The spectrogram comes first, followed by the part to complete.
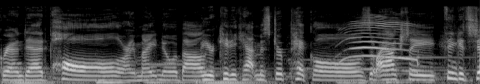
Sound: meow

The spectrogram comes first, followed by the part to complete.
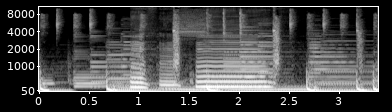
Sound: humming

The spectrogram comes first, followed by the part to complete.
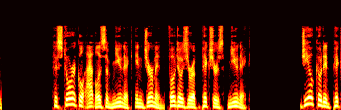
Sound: in German

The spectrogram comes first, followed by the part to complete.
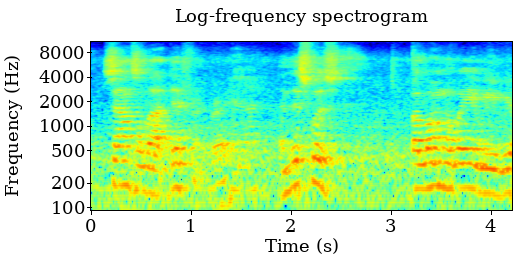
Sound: students assent

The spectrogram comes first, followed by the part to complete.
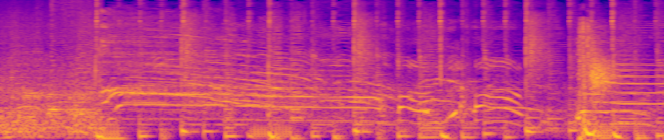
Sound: people clamoring

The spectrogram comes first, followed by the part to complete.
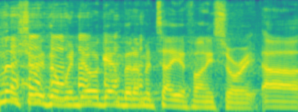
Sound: laughter

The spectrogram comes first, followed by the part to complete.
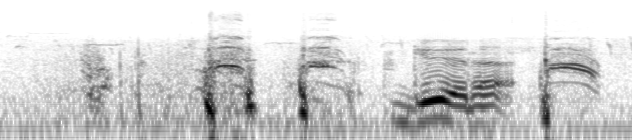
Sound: coughing

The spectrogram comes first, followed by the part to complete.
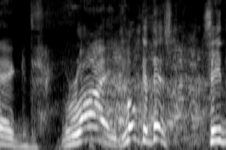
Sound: audience laughs

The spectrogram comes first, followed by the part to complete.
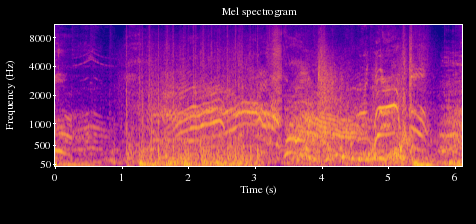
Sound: grunting; grunting; screaming

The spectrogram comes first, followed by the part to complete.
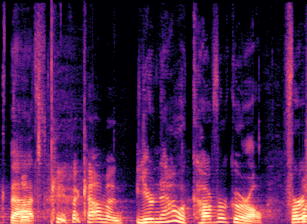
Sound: laughs

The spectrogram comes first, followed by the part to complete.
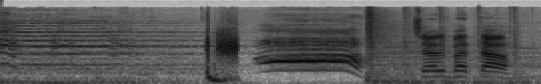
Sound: yelping

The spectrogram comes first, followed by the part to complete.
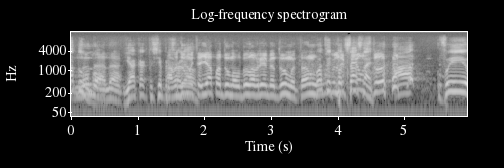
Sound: laugh

